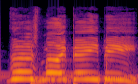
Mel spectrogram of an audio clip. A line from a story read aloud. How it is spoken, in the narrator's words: shouted Mrs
